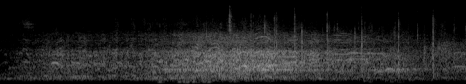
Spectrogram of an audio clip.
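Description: crowd, audience clapping

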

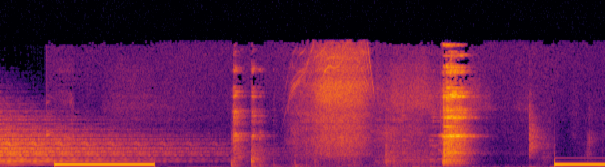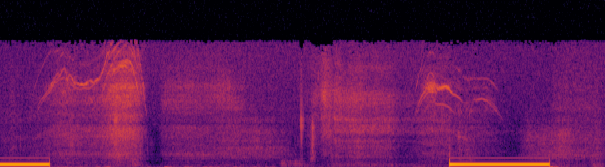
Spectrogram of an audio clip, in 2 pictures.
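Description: signal or alarm, telephone call tone

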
